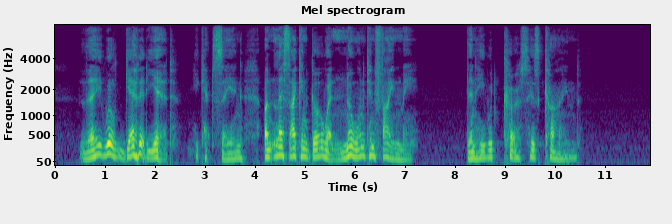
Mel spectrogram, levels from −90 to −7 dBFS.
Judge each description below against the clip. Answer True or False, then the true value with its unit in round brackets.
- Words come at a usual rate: False (120 wpm)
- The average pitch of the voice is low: True (110 Hz)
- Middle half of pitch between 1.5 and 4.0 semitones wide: False (4.6 semitones)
